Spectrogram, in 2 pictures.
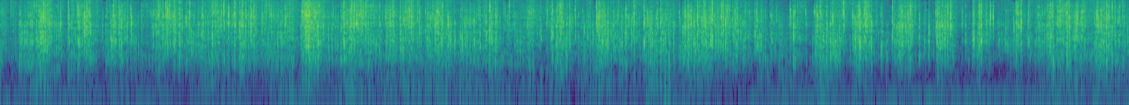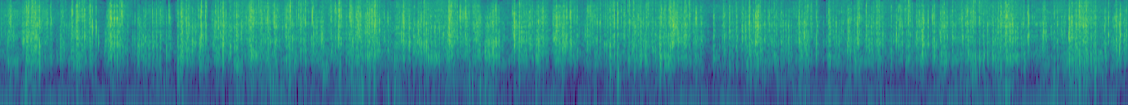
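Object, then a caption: Plastic confectionery bag. A full red plastic zefir bag is squeezed and crinkled with fingertips and nails, giving a continuous bright, dense crinkling and crackling. The sound stays steady and close for the whole clip, with almost no low end and rapid overlapping crackles.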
